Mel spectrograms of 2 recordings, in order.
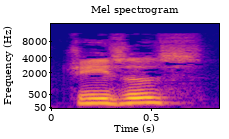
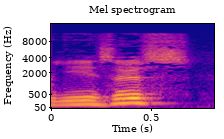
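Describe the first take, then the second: First: "Jesus" with an English J sound at the start; "Jesus" as JEE-zus; English pronunciation. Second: "Jesus" with a Y sound at the start; Greek-style pronunciation. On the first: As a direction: say "Jesus" the usual English way, opening on a J. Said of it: "or Jesus". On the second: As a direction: say "Jesus" as YEH-soos. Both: Shown as a demonstration.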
